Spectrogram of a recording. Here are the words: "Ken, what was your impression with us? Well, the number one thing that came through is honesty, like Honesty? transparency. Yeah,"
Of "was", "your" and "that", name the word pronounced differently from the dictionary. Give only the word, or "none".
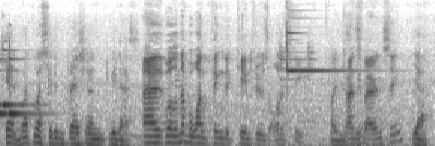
was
